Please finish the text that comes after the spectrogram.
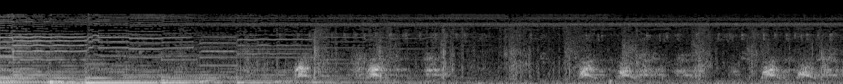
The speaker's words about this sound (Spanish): ¿Habéis oído ese aullido? Cuando un perro aúlla a la luna, no ladrando, sino como un lamento, dicen desde antiguo que está anunciando peligro, muerte, maleficios, eh, brusas, brujas que rondan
